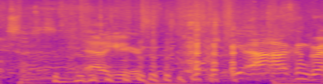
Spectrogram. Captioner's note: laughing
